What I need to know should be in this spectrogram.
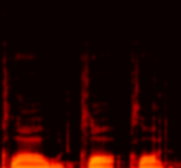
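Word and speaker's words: Claude: It's pronounced Cloud.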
